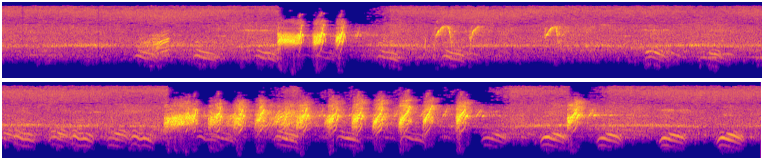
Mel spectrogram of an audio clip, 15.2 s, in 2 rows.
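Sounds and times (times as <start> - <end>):
thin chirps from small birds: 0.7 - 15.1
azure-winged magpie rasps: 1.4 - 4.8, 6.4 - 15.1.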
